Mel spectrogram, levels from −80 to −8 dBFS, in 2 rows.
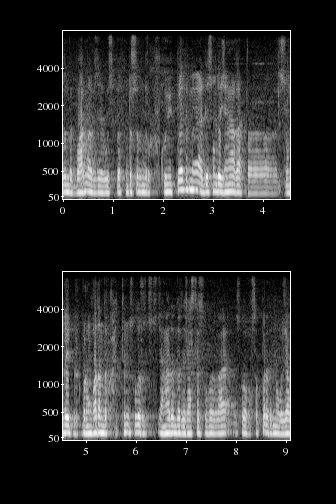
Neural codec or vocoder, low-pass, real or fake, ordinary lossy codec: none; 7.2 kHz; real; none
